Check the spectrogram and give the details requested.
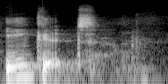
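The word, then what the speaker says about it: Eget: Egret. Spelt differently. Like the bird.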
